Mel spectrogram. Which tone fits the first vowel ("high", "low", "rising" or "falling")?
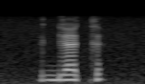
low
